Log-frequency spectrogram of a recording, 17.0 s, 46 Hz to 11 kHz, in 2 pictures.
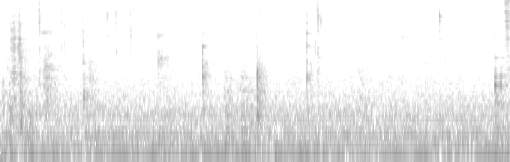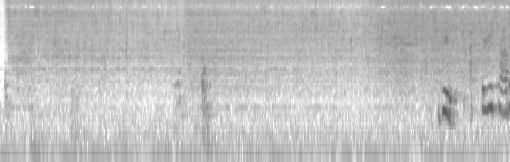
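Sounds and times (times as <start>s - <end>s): chicken sizzling in hot oil: 8.4s - 17.0s.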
